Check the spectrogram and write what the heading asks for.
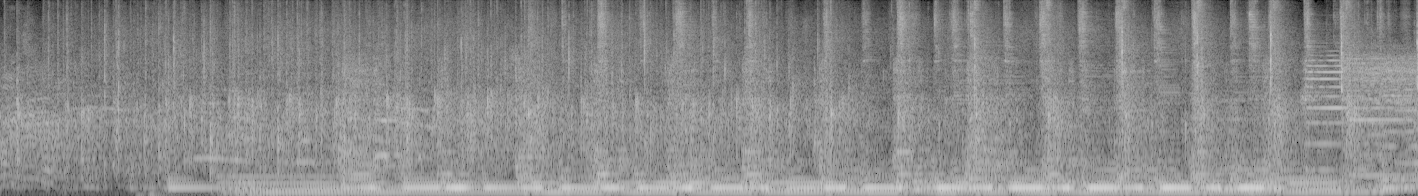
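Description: Audience applause, and about a second in a small live band starts an upbeat instrumental intro on electric and acoustic guitars, bass guitar and drums, with a steady beat and the applause carrying on under it.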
